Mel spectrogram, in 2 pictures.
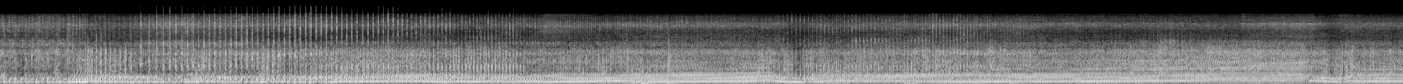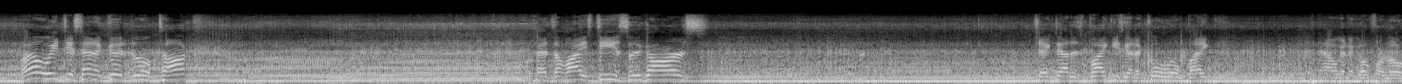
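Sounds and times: motorcycle engine accelerating: 0.0s - 28.0s
wind rushing over microphone: 0.0s - 28.0s.

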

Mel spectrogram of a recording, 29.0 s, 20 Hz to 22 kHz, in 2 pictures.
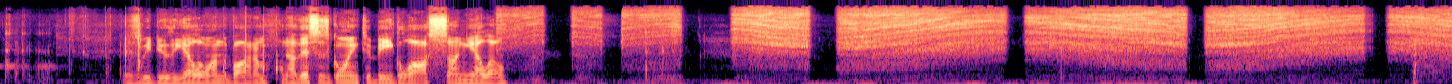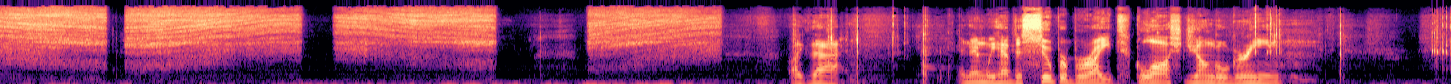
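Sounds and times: aerosol spray can hissing: 5.0s - 19.5s, 20.4s - 21.8s.

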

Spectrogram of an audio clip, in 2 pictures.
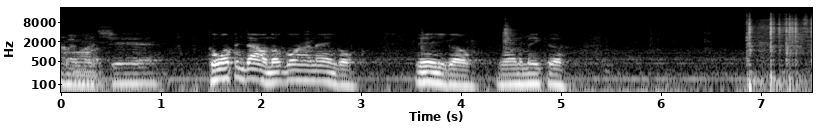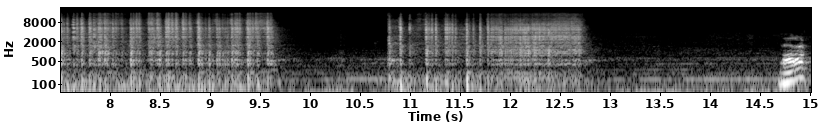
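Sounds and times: welding arc crackling: 6.9s - 9.9s, 10.8s - 13.0s.

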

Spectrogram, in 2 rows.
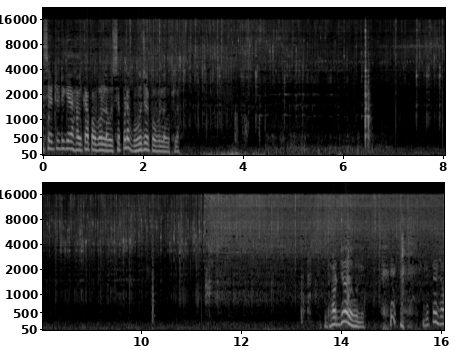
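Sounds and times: oil sizzling in frying pan: 0.0s - 16.0s
small ticks: 7.4s - 11.0s.

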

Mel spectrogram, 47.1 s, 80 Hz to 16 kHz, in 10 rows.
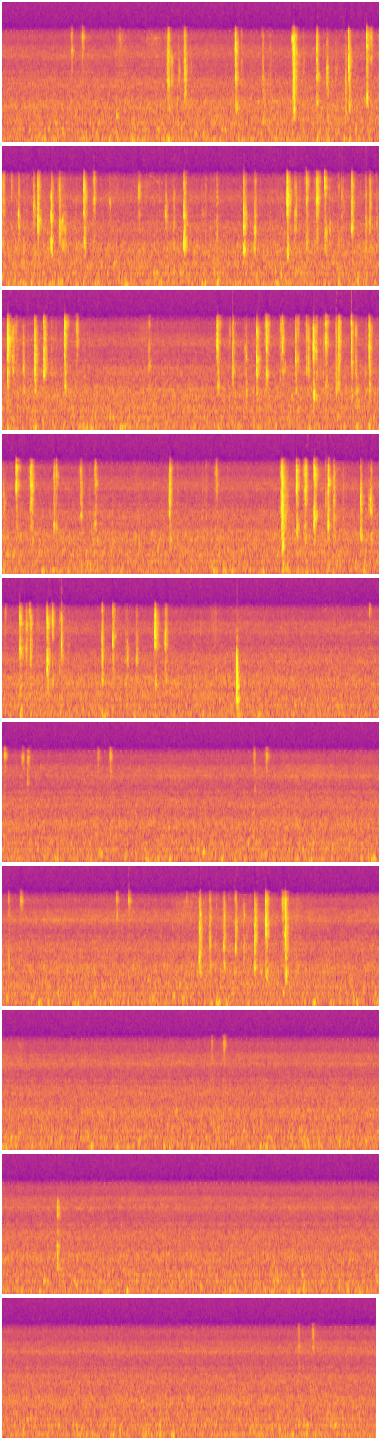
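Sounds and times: typing on computer keyboard: 0.8s - 10.5s, 12.1s - 15.4s, 17.6s - 21.0s, 30.6s - 32.0s.

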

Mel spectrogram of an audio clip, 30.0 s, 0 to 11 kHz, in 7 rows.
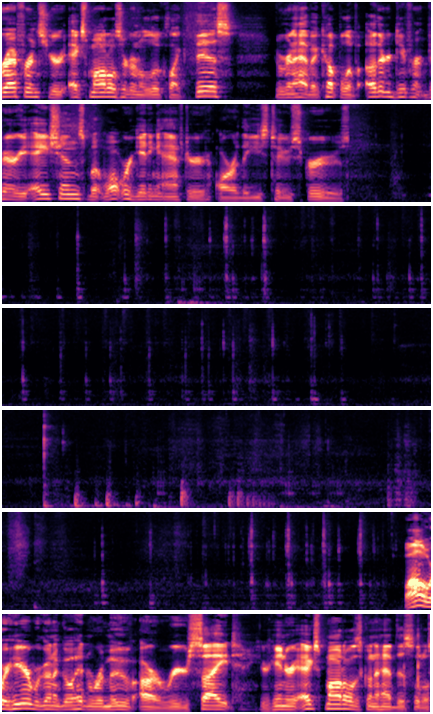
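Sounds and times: screwdriver clicks and scrapes: 8.3s - 16.9s, 22.4s - 25.5s.

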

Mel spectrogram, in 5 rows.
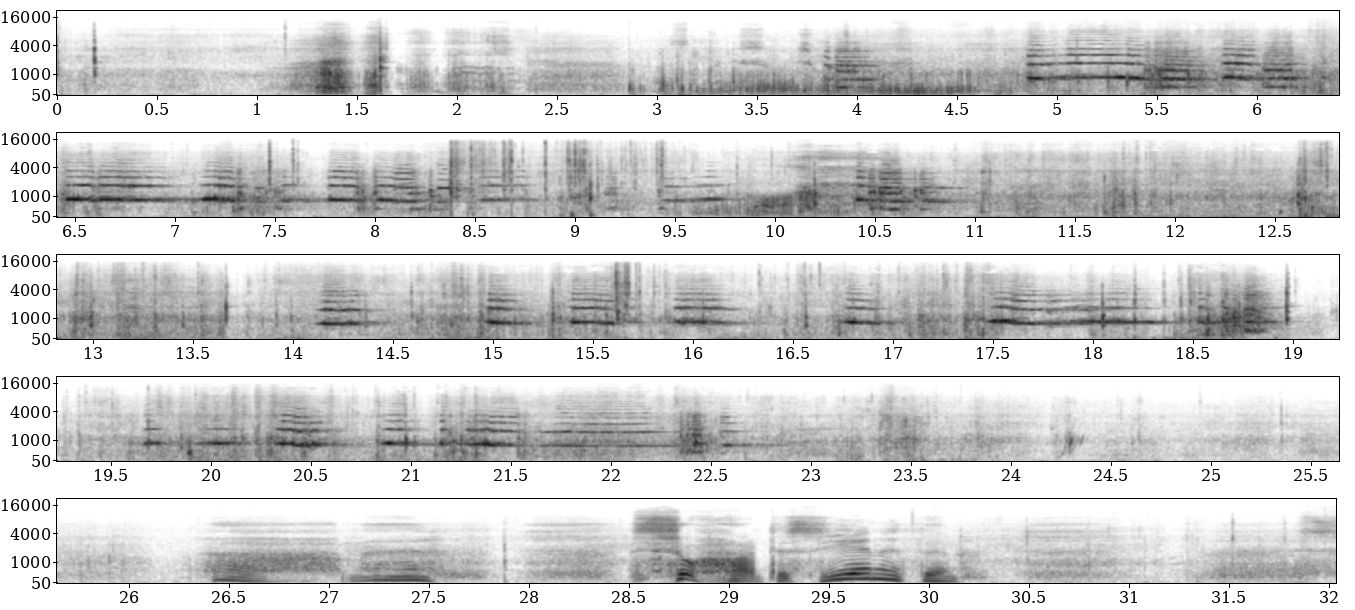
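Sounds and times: bike rattling over rough trail: 0.0s - 26.4s, 27.8s - 32.0s
branches scraping: 3.3s - 26.1s
bike disc brakes squealing: 3.8s - 19.0s, 19.6s - 23.2s.

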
